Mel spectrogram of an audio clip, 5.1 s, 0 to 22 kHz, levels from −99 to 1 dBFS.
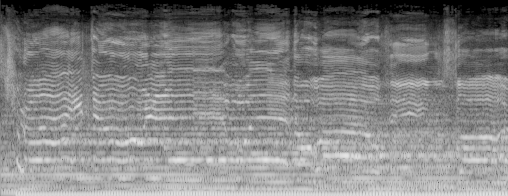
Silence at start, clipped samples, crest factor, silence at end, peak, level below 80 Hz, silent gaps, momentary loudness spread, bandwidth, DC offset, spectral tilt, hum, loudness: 0 s; under 0.1%; 12 dB; 0 s; -2 dBFS; -18 dBFS; none; 3 LU; 14 kHz; under 0.1%; -4 dB/octave; none; -15 LUFS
